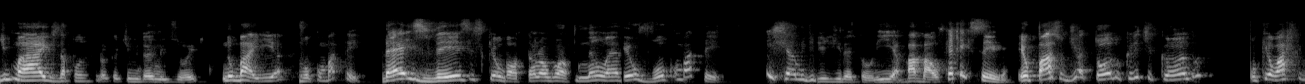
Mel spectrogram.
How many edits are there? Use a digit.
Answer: 8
